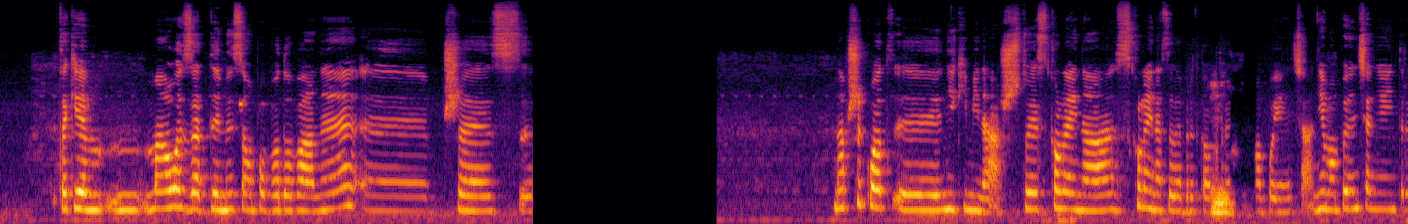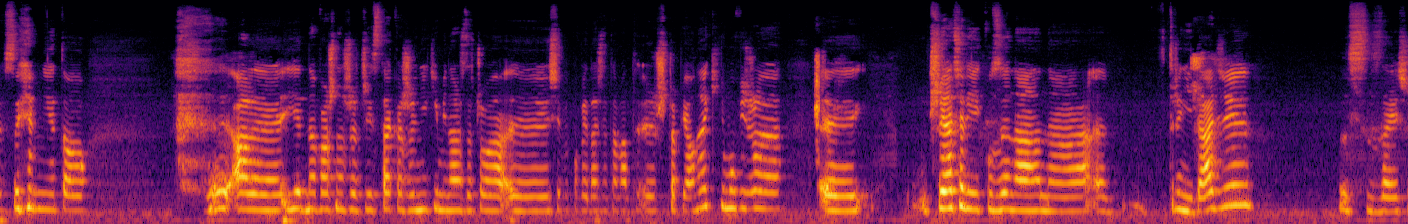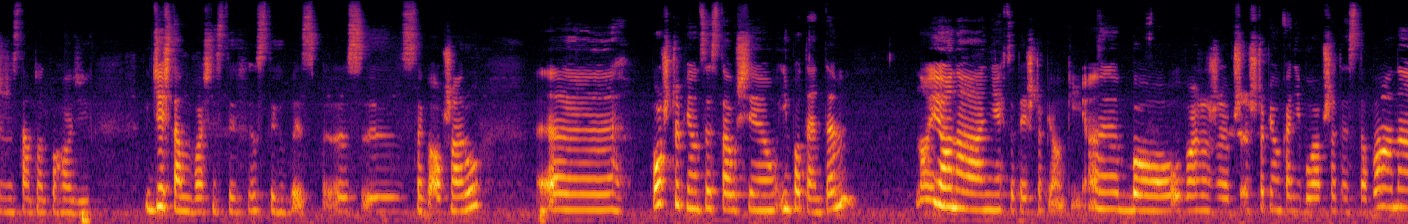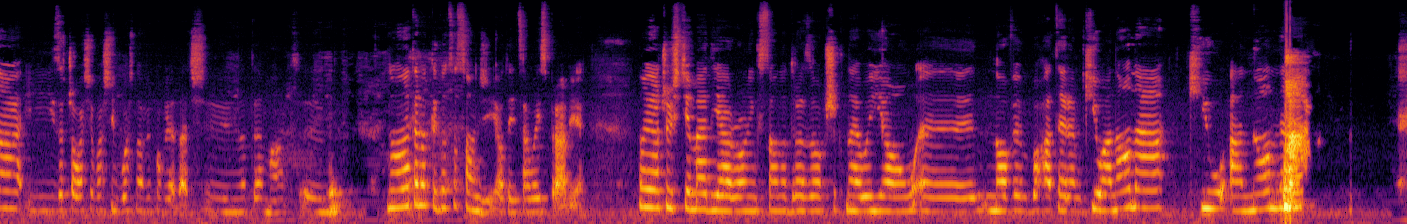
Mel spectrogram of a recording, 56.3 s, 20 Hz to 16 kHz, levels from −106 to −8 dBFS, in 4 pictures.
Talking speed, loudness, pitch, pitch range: 125 wpm, -25 LUFS, 250 Hz, 235-275 Hz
